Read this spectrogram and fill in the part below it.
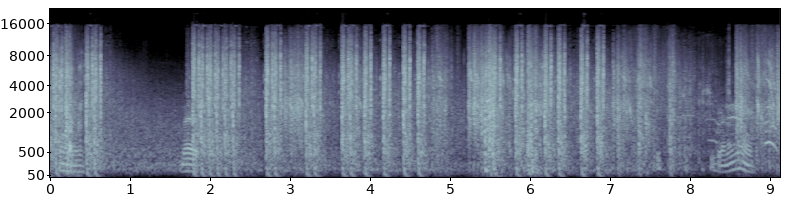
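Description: Gunfire in the video game Call of Duty Modern Warfare 2: loud bursts of automatic fire with sharp single shots and brief gaps, and a voice speaks over part of it.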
